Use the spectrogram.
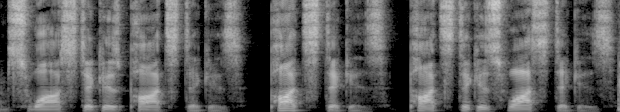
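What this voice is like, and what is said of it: Exaggerated New England accent. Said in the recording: “with my New England accent, if I really kind of dial it up”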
